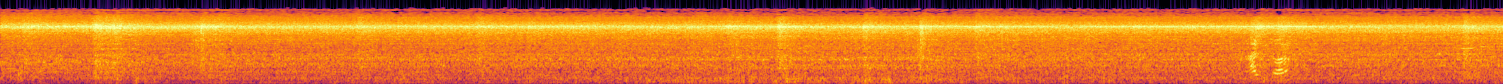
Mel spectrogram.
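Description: A car drives steadily along a highway, with a constant road and engine rumble from inside.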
